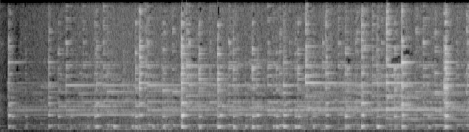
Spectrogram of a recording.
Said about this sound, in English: We're high up in the Swiss Alps, and that sound that you're hearing is a herd of cows wearing cowbells. The cowbell was originally intended to make livestock easier to locate if they wandered off.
